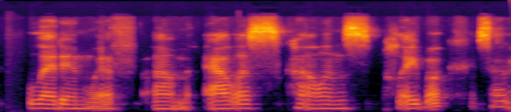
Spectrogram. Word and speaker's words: Plebuch: So let's talk about the story that you led in with, Alice Collins Plebuch. Is that how you pronounce it?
